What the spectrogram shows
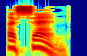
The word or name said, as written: Ascend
